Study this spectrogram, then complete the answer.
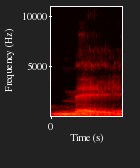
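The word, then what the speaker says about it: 明: Ming, the character for Ming being pronounced Mei in Japanese.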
